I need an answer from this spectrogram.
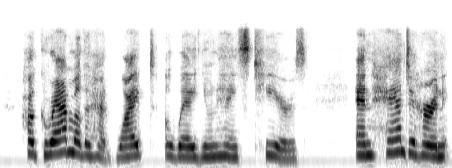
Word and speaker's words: Unhei: "One?" the girl asked, scrunching up her face. One," some kids chanted. "No, no," Yoon-hae corrected. "It's spelled Unhei. It's pronounced Yoon-hae."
